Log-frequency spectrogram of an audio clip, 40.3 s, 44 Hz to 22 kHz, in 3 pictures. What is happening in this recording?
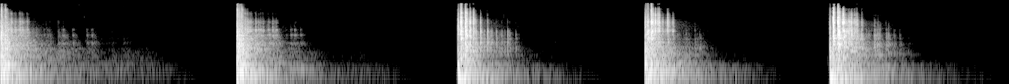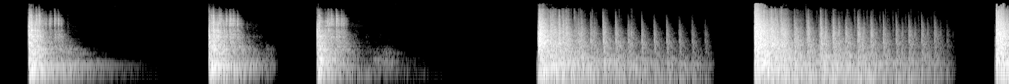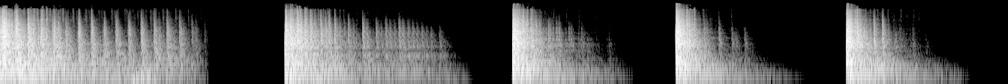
Foley Impact Metal Long Mono
Impact on Metal, moderate (x8) // Important/long (x3) // Important/short (x4).
Gear: AKG C411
